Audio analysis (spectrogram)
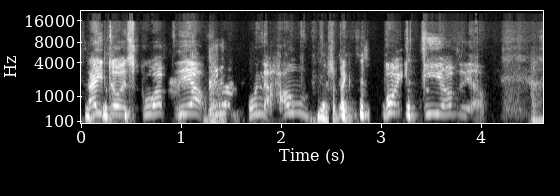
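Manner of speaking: high, far-off calling voice; sing-song call up the hill. Pretend.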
